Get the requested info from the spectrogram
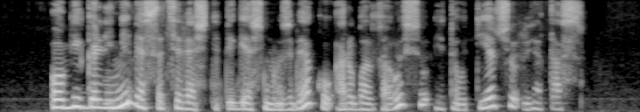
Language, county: Lithuanian, Šiauliai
